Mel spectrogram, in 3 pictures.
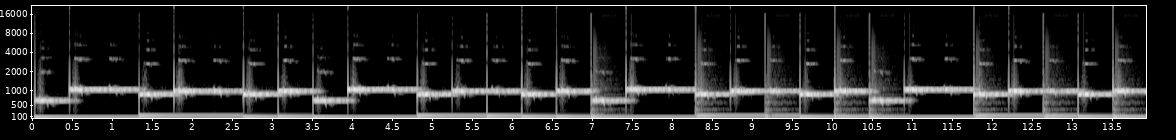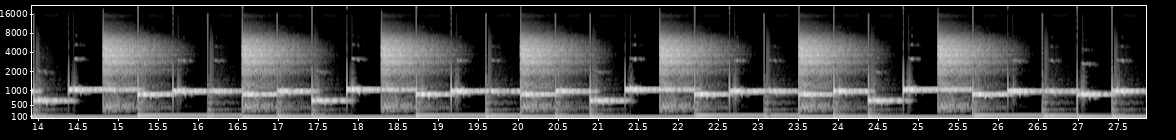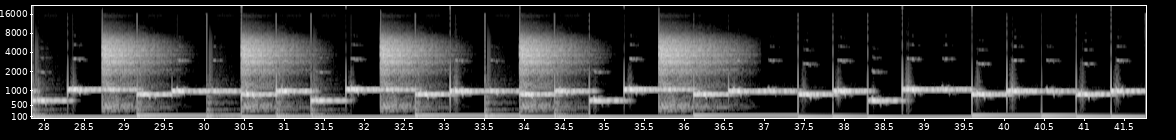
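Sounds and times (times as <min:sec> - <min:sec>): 
sine wave beat: 0:00.0 - 0:41.7.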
